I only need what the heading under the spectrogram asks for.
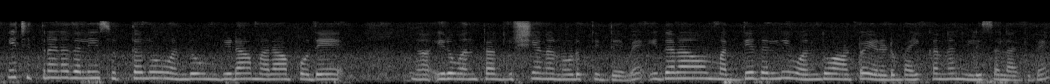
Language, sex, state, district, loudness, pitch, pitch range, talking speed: Kannada, female, Karnataka, Dakshina Kannada, -30 LUFS, 250 Hz, 235-275 Hz, 105 wpm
